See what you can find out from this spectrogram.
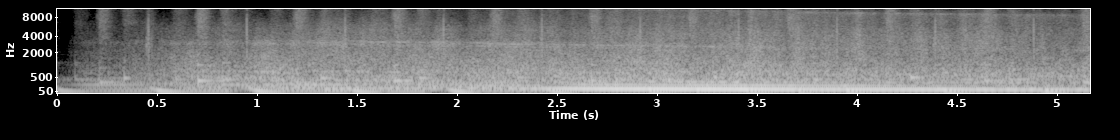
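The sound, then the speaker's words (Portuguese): Small jet aircraft taking off as a sound effect, its engine roar building and thickening into a loud, sustained rumble with a strong low hum that swells midway and holds. “aperte os cintos, deixe seu assento na posição vertical e verifique se a bandeja está devidamente presa, porque é hora do nosso jatinho decolar.”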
